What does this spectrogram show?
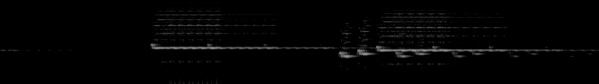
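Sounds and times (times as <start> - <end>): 
ethnic flute in C: 1.5 - 5.9.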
